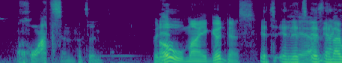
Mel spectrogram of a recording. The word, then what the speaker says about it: Hoatzin: I think of all spell that? It's Hoatzin. Watson.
